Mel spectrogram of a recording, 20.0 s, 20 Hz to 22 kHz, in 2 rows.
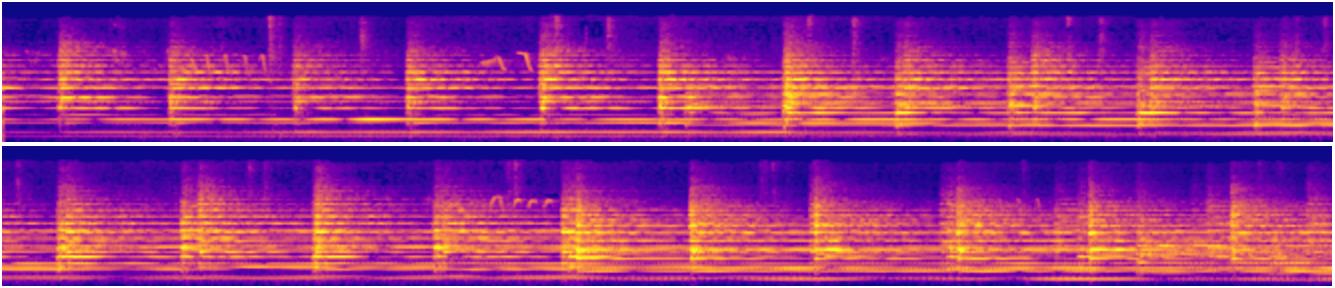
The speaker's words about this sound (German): Es ist 12 Uhr. Sie hören die Glocken der Pfarrkirche Frauenthal in der Weststeiermark.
